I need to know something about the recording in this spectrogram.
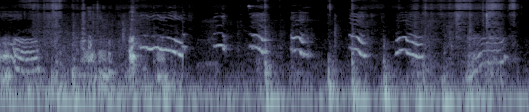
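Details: Jindo puppies, nine of them, playing under their mother's care: a run of short, arched squeaky whines repeated about every half second, mixed with soft shuffling noises.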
